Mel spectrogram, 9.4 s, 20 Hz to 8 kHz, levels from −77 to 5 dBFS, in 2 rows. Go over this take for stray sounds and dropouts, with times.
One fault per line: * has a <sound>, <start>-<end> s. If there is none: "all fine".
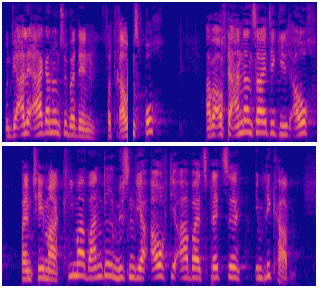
* has a dropout, 1.9-2.0 s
